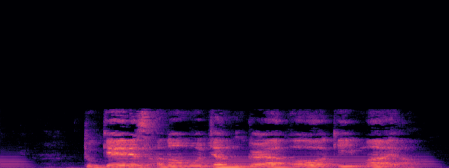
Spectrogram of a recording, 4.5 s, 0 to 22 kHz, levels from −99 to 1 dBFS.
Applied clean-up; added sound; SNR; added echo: none; Brass instrument; 19 dB; reverberation time 0.3 s.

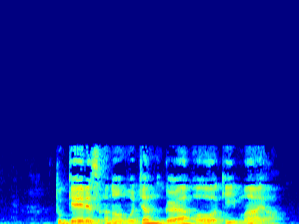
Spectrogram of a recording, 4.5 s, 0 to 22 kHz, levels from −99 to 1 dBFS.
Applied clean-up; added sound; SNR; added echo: none; none; none; none.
